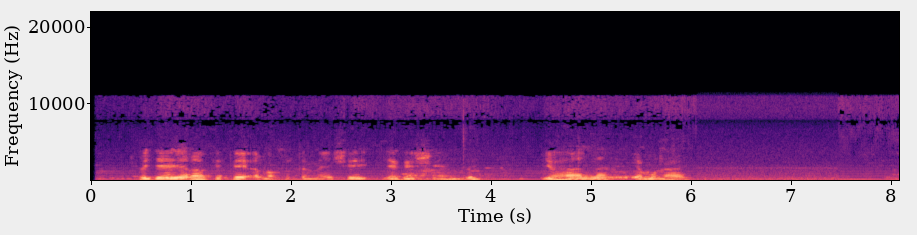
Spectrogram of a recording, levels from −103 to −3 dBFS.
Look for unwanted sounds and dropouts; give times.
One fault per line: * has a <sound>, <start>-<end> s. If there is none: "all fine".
all fine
